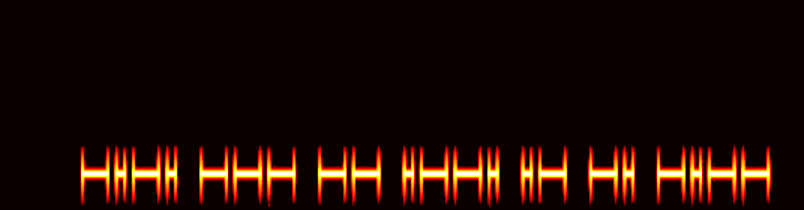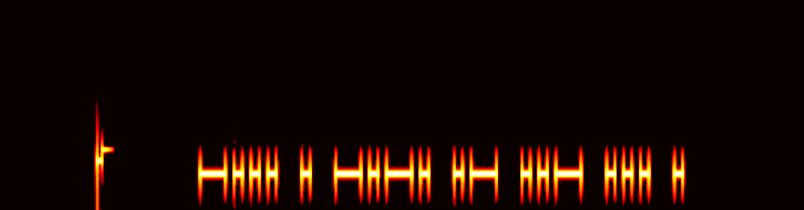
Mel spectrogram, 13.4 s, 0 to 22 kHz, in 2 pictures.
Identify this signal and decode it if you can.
Morse code, heard as a keyed tone, about 17 wpm, 700 Hz. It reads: COMPANY BECAUSE
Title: Sentences from Top 600 Words - New Word Drill - 17wpm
